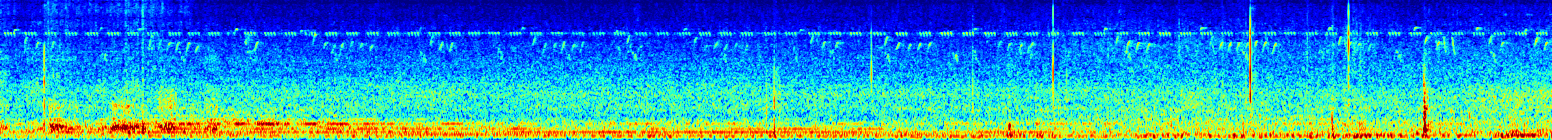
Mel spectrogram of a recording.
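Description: Faint insects chirping steadily outdoors, a high trill broken at regular short intervals, over a low hum that stops about two-thirds of the way through. A few sharp clicks come near the end.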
